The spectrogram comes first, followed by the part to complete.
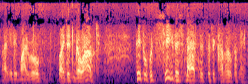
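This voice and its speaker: A man's voice: mid-range voice, sing-song, a bit bright. An actor playing a tormented man haunted by voices and sliding into madness, in theatrical, anguished 1950s horror radio drama style. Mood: haunted, brooding. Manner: theatrical, anguished, halting delivery. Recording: muffled, noisy vintage 1950s radio recording.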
